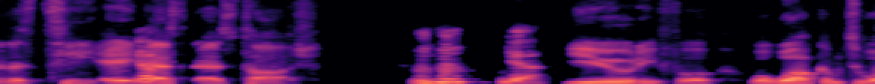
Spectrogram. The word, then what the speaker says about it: Tass: Okay, I want to make sure I pronounce that correctly, right? That's Yep. Tass, Tosh.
